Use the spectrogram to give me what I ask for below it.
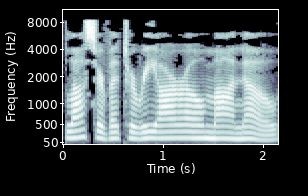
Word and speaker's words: L'Osservatore Romano: L'Osservatore Romano, pronounced L'Osservatore Romano, Italian for the Roman Observer, is the daily newspaper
